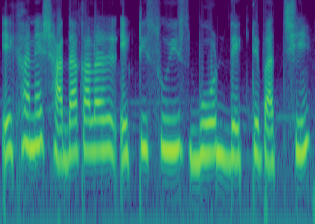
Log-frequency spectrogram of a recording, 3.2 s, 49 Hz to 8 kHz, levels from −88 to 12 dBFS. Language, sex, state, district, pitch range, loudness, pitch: Bengali, female, West Bengal, Cooch Behar, 235-265 Hz, -12 LUFS, 255 Hz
